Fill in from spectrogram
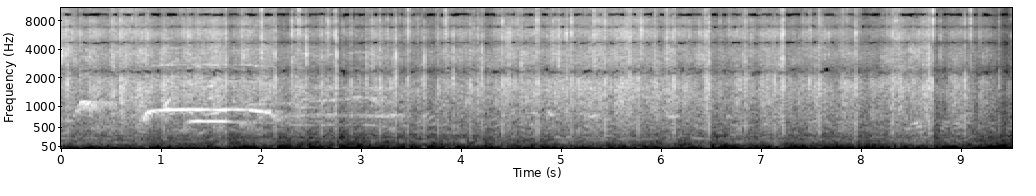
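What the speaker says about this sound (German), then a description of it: "was man auch am Beifall hört" Scattered applause from a political audience during a politician's speech where protesters were removed, sustained and moderately loud, mixed with crowd noise and some overlapping voices.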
